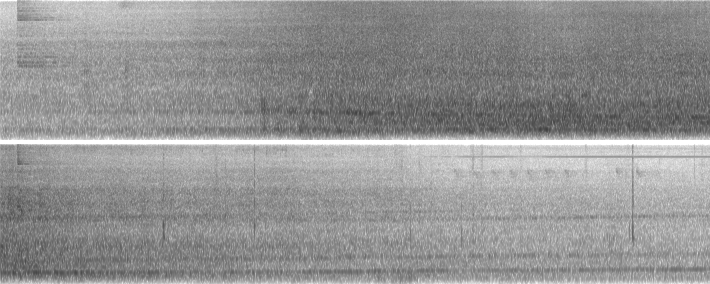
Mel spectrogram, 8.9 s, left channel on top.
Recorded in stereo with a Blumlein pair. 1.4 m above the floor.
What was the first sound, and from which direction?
A clink, 55° right.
